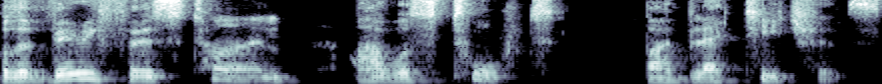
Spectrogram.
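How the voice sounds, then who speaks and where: At a very slow pace, a man with a fairly high pitch speaks in a dark, mellow, somewhat breathy tone with lively intonation. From South Africa. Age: 60s. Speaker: Methodist minister. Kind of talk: interview answer. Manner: reflective, with hesitations.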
